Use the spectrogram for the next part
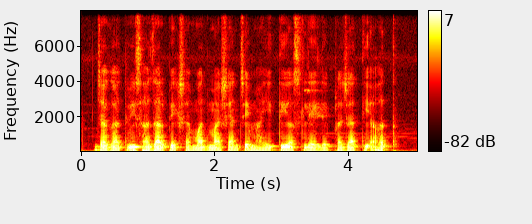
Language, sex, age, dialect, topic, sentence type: Marathi, male, 18-24, Southern Konkan, agriculture, statement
